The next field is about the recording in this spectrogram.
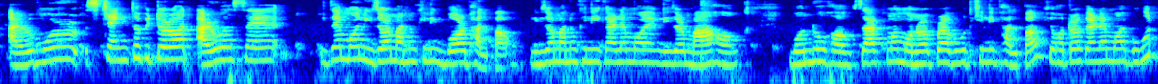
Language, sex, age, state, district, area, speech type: Assamese, female, 18-30, Assam, Kamrup Metropolitan, urban, spontaneous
